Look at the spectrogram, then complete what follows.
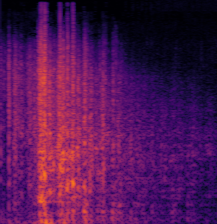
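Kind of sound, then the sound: nature, thunderclap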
